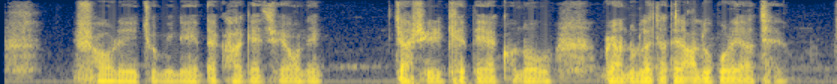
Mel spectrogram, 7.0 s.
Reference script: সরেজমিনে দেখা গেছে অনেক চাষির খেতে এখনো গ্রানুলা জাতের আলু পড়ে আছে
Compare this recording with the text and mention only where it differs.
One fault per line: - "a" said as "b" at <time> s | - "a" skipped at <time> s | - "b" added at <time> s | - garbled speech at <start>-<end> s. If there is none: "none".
none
